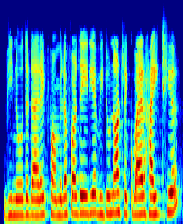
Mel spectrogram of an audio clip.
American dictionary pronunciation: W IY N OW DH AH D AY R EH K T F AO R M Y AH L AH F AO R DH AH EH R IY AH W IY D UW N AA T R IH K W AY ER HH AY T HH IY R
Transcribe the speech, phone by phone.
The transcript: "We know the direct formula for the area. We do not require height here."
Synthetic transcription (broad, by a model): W IY N OW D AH D AY R EH K T F AO R M Y AH L AH F AO R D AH EH R IY AH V IY D UW N AA T R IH K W AY ER HH AY T HH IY R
